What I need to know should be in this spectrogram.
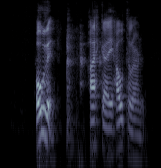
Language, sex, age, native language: Icelandic, male, 14, Icelandic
